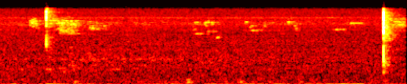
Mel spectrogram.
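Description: Two sharp clicks of a computer mouse button, one about half a second in and a louder one near the end, over faint room noise.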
